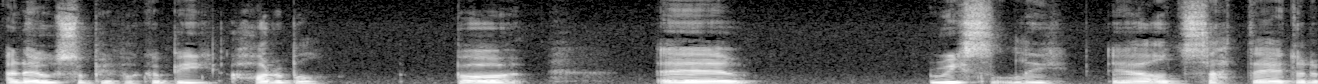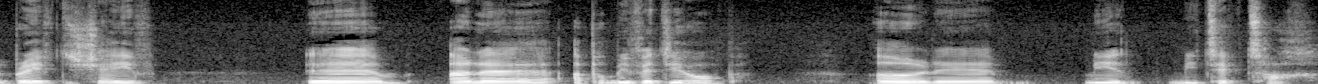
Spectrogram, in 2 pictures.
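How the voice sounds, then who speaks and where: An English man vlogging about mental health, talking in an earnest, halting way with lots of fillers and restarts, sniffly and stuffed up from a head cold. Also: fairly high pitch, monotone. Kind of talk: casual to-camera vlog.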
